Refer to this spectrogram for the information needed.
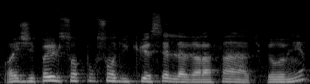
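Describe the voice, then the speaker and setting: A man's voice: medium pitch, fast, darkish tone. A man talking casually and easygoing as an amateur radio operator, recorded on a phone. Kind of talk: casual radio contact chat. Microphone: phone filming in video mode. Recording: noisy room recording on a phone.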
